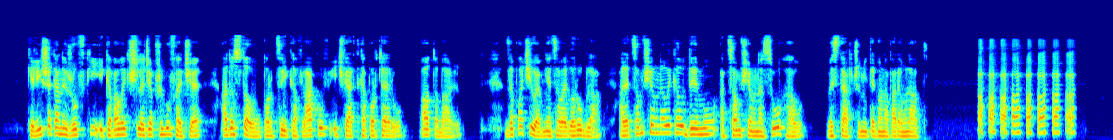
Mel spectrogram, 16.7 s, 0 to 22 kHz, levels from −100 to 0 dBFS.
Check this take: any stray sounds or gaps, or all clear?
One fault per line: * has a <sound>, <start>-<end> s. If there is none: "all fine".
* has a laugh, 14.7-16.2 s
